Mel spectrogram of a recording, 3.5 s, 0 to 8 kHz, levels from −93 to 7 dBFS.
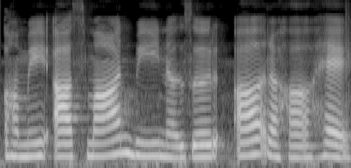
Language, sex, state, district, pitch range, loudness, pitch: Hindi, male, Punjab, Fazilka, 215-235 Hz, -17 LUFS, 225 Hz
